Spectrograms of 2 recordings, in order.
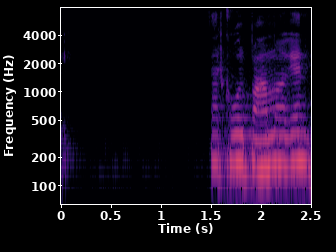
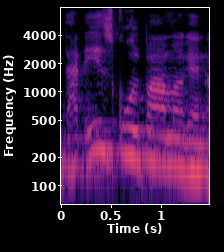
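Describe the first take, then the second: First: "Is that Cole Palmer again?" asked slowly, as a check; questioning. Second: "is" leaned on to confirm, falling end; stress on IS. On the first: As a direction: ask "Is that Cole Palmer again?" unsure, drawn out. Checking who the player is. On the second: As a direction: confirm it, punching the word "is". Confirming who the player is. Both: Real, not acted.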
